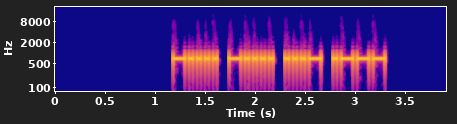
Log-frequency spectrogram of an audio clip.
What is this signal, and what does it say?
Morse code, heard as a keyed tone, about 30 wpm, 700 Hz. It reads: 66VJ
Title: Four Challenging Letter-Number Combinations 30wpm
